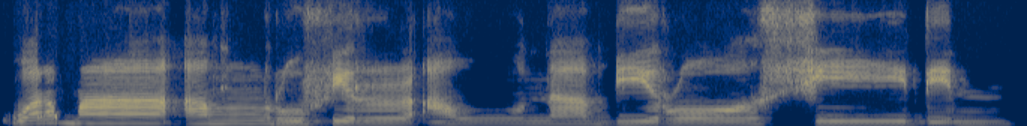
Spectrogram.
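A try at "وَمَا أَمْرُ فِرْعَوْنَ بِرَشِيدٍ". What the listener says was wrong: Ro-nya panjang apa enggak? Iya, ma-nya kurang ya. Ma-nya tambahin jadi 4 harokat ya, ma-nya ya. Wa ma amru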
